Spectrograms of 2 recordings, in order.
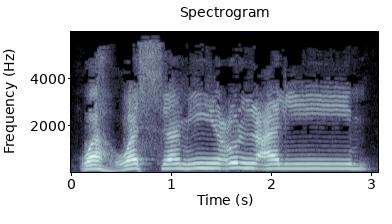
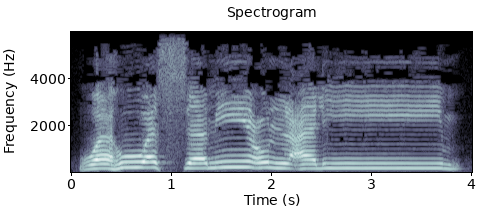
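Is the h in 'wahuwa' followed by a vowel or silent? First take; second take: silent; vowel. First: The h of wahu is said without a vowel. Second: The h of wahu is followed by a vowel. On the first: This follows one reading tradition. "قالون أبو عمرو الكسائي أبو جعفر بالإسكان" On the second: This follows another reading tradition. "الباقون بالتحريك كقراءة حفص"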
